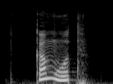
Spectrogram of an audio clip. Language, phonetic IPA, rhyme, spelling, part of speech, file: Russian, [kɐˈmot], -ot, комод, noun, Ru-комод.ogg
- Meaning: chest of drawers, bureau, dresser, commode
